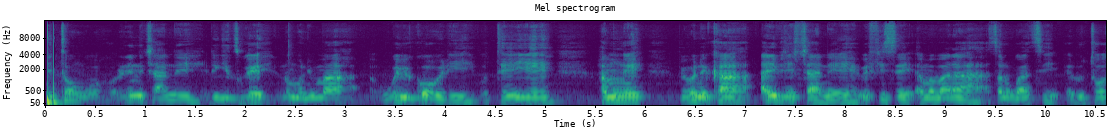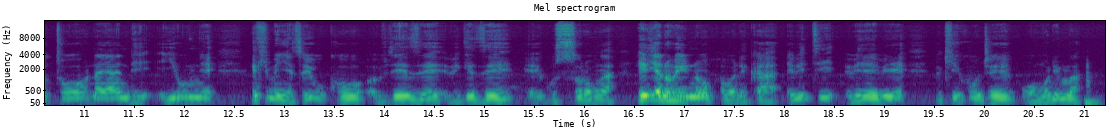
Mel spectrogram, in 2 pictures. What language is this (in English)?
Rundi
